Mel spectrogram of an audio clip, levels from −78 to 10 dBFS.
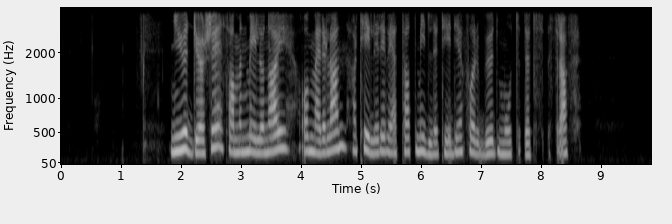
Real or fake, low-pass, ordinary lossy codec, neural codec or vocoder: real; 3.6 kHz; none; none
